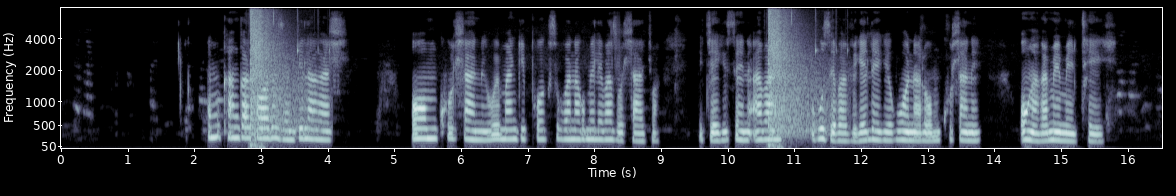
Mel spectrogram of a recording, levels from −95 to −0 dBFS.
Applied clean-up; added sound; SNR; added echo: none; Gunshot, gunfire; 4 dB; none.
